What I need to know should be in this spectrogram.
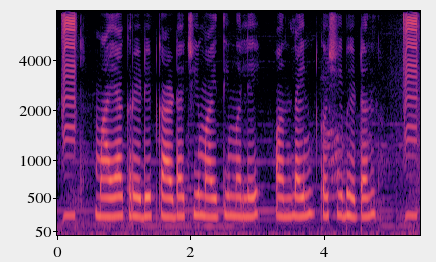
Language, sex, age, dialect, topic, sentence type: Marathi, female, 18-24, Varhadi, banking, question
